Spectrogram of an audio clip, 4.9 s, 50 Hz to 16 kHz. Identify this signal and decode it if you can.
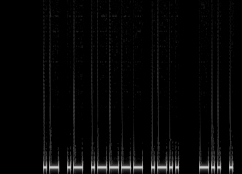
Morse code, heard as a keyed tone, about 20 wpm, 700 Hz. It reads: AA1L DE
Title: USA Callsign DE Callsign - 4 Characters - 20wpm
